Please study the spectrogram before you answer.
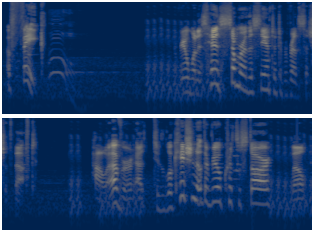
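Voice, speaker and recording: A woman's voice: on the high side, bright, forceful tone, a little hiss or hum. A woman reading aloud as a pompous male penguin detective with stately, over-formal phrasing, reading the game's dialogue.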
